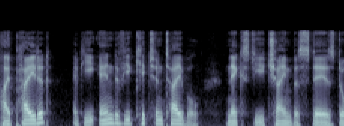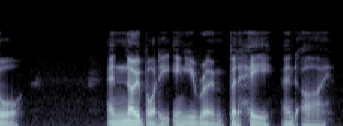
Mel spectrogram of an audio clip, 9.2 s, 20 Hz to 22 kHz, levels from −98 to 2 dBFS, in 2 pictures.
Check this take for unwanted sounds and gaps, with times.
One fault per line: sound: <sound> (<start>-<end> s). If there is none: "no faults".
no faults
